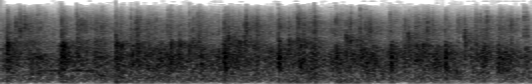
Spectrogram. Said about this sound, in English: And that, yes, you should clap.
